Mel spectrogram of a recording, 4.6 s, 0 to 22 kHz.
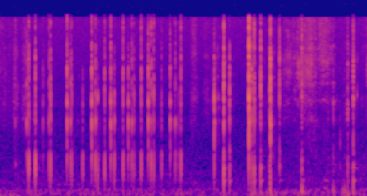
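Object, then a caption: Metal tin can with paper label. Fingernails scratch and tap the green printed paper label of a medium cylindrical metal tin can held in both hands. Around 26 quick, dry, bright ticks and scrapes come in uneven bursts, each stopping instantly with no ring, over a faint quiet background.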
